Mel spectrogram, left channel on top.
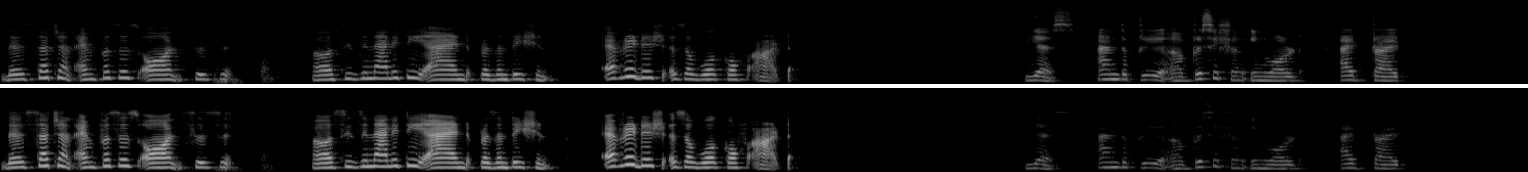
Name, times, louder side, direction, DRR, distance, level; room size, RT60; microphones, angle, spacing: voice 1, 0.0-2.3 3.1-5.5 6.0-7.8, right 6 dB, 45° right, 0.4 m, -31 dB
voice 2, 10.2-13.0 13.4-14.0, left 7 dB, 90° left, 0.5 m, -44 dB
11.5 x 6.1 x 3.2 m
head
